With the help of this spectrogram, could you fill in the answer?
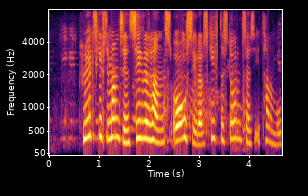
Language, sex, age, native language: Icelandic, female, 20-29, Icelandic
